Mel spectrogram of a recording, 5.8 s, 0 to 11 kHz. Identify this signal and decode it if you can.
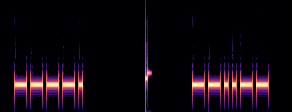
Morse code, heard as a keyed tone, about 15 wpm, 700 Hz. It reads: 9 ,
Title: Single Character (Letter:Number:Punctuation:Prosign) Alt 15wpm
